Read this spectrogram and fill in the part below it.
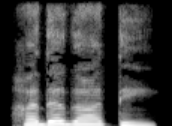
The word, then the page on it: ಹದಗುದಿ: hadagudi; Kannada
